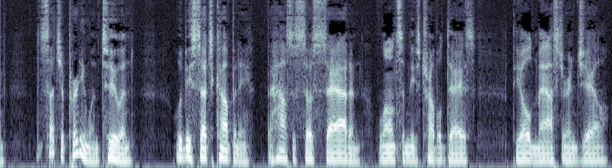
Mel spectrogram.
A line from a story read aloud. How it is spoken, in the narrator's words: She sighed and murmuring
